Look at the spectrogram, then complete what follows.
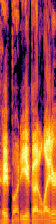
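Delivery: deep, gravelly, raspy voice. Retelling what a drag queen said behind him: imitating a gravelly voice. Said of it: "he had the real gravel voice".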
